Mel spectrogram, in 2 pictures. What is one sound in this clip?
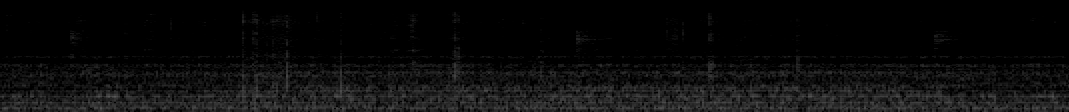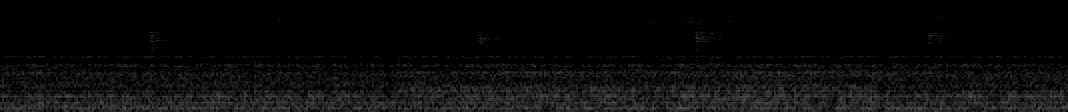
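A hand trowel scrapes and digs into soil.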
